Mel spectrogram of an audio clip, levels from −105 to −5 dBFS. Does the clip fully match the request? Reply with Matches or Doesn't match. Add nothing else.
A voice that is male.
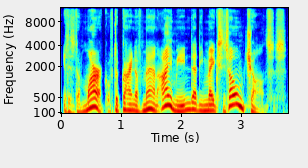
Matches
